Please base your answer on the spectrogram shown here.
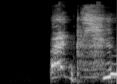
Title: working through a sneezing fit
